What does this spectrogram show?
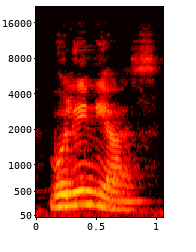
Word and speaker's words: bolinhas: This traditional Goan cookies, bolinas, pronounced as bolinhas, which means cookies in Portuguese, and coco means coconut.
